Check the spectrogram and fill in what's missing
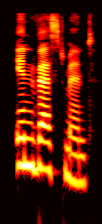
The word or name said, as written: investment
